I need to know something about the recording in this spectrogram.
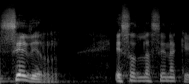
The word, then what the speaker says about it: Seder: Entre los judíos celebran algo que se llama, y lo compartíamos el viernes, algo que se pronuncia algo así como el Seder.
